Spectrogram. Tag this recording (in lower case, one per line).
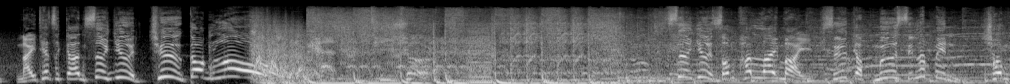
music
speech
